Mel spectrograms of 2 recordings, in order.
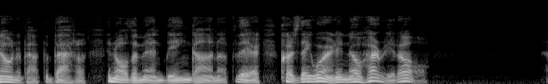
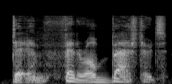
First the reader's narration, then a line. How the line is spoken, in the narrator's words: Tobias exploded angrily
